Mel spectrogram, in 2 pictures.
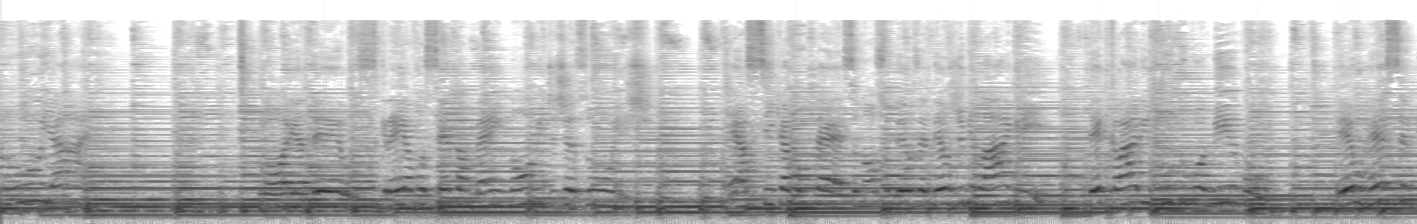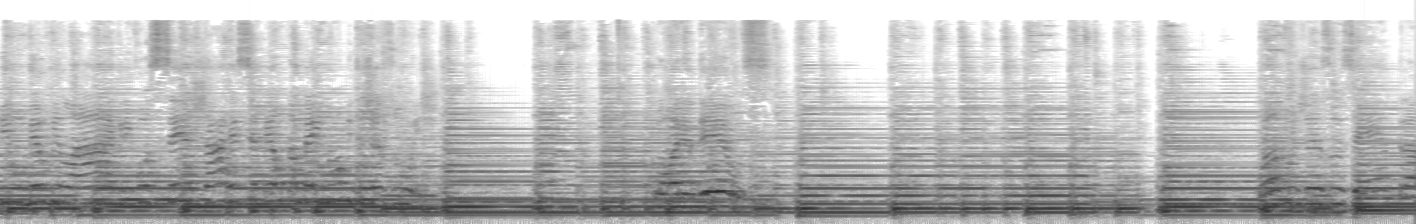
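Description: Acoustic guitar strummed in a steady rhythm over sustained keyboard chords, with a wavering melody line above; an instrumental passage of a worship song.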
